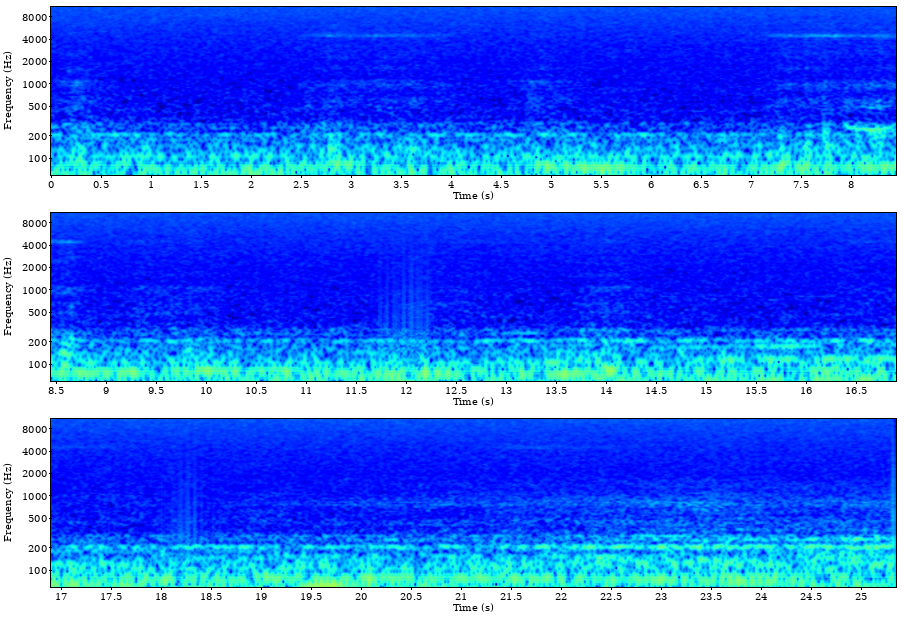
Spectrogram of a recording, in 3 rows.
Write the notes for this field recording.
hotel. 5 minutes after sleep. 2 x dpa 6060 mics.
